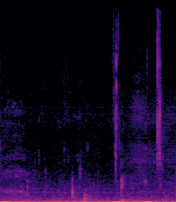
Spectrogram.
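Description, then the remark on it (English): A quiet sip of beer followed by swallowing, heard as a few soft, wet mouth clicks and gulps spread over a couple of seconds, with no talking. “I'll do one more sip.”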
